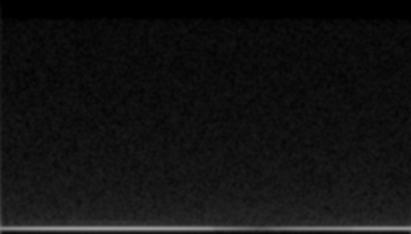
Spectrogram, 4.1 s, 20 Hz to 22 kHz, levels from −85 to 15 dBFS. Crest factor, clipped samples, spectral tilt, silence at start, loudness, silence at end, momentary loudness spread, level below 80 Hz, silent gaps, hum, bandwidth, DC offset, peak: 8 dB; under 0.1%; -1.5 dB/octave; 0 s; -18 LUFS; 0 s; 18 LU; under -90 dBFS; none; none; 1.5 kHz; under 0.1%; -12 dBFS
